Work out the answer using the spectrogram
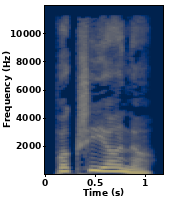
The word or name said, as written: ಪಕ್ಷಿಯಾನ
